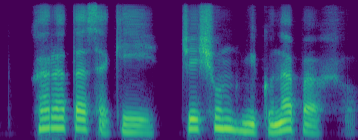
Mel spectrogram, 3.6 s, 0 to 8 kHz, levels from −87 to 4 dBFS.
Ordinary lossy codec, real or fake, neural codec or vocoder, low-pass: Opus, 64 kbps; fake; codec, 16 kHz, about 1 kbps, DyCAST, with the encoder's durations; 7.2 kHz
